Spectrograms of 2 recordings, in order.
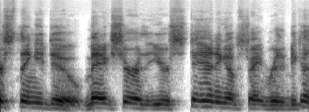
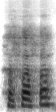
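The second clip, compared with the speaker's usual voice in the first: high mocking ha ha ha; short mock laugh; mock villain laugh; 7 semitones higher than usual. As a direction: cackle like a smug manipulator. Mocking laugh after quote.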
